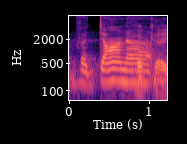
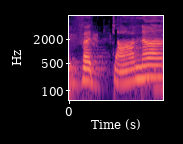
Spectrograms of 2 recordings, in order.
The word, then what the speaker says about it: Vedana: My mind's still going, okay, I get the body and the Vedana, but there were 2 more.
